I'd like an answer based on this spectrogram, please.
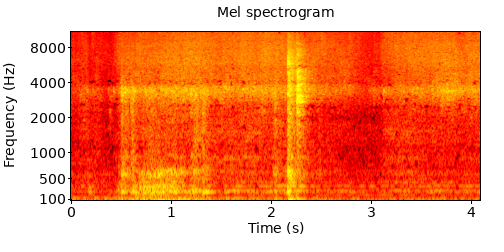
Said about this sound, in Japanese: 私はね家に風呂がないんですよ風呂はあるんだけど何ていうのシャワールームしかないのだからねシャワールームに入っていきますよ私はシャワー出したらさ音うるせえかなまあいっか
